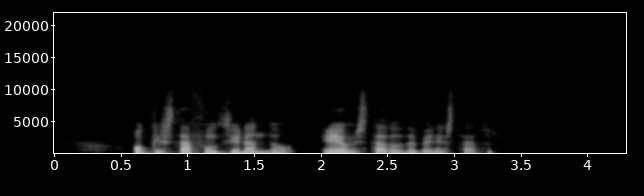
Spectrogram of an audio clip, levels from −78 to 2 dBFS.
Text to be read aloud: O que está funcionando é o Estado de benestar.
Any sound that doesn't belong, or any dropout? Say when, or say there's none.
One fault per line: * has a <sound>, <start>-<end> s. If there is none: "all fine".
all fine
